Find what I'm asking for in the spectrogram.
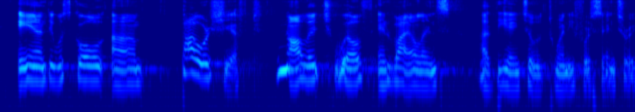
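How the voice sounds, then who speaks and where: A man talks with a Nicaraguan accent. His pitch is high. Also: lively intonation, moderate pace. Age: 70s. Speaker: academic speaker. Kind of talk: conference presentation.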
